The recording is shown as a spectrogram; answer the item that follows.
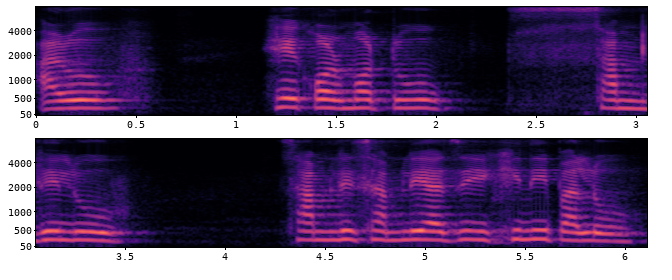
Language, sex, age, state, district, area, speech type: Assamese, female, 45-60, Assam, Barpeta, rural, spontaneous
